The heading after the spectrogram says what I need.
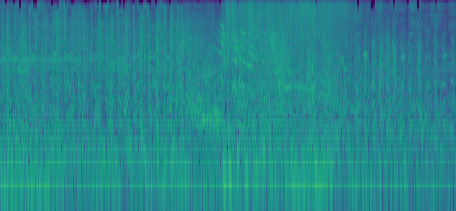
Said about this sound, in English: thank you, mysterious Gatling gun.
